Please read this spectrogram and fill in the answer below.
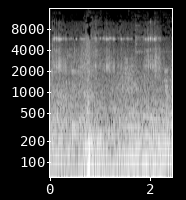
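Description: Logo-intro sound effects: a steady low rumble with a high whistle over it and a thud about three quarters of a second in.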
